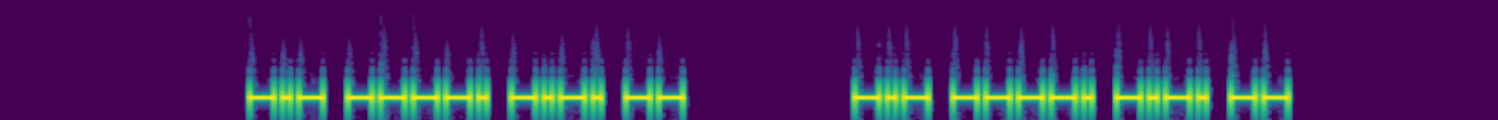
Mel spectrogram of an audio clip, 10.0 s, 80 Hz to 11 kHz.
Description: Morse code, heard as a keyed tone, about 21 wpm, 700 Hz. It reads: K9CM K9CM
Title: USA Call Signs - 4 Characters - Repeated 2x - 22wpm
